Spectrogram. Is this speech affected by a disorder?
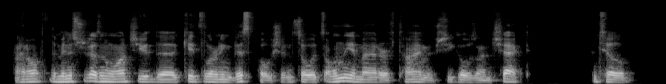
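No.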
